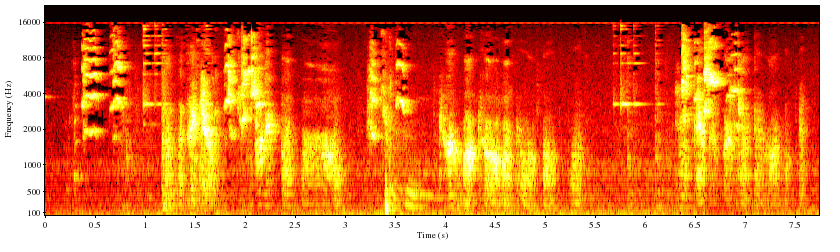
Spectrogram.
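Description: Timneh African grey parrot making a string of short clicks, squeaks and chirps with brief pauses between them, including a falling whistle about three and a half seconds in.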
